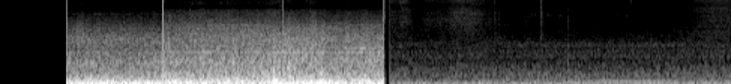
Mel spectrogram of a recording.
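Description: Car cabin noise: about two and a half seconds of loud road and engine rumble from a moving car, then a sudden cut to a much quieter, steady low hum inside the car.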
